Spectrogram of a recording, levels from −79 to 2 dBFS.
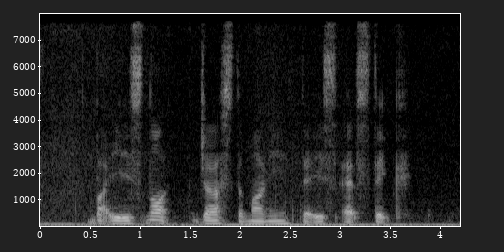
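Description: Speech recording with no audible technical faults anywhere.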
